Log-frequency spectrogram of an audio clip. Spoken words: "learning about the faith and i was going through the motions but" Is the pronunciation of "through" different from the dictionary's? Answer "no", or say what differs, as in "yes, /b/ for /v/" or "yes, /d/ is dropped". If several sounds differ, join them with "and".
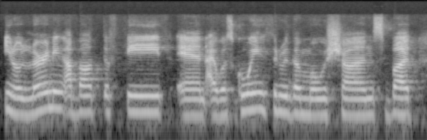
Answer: no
